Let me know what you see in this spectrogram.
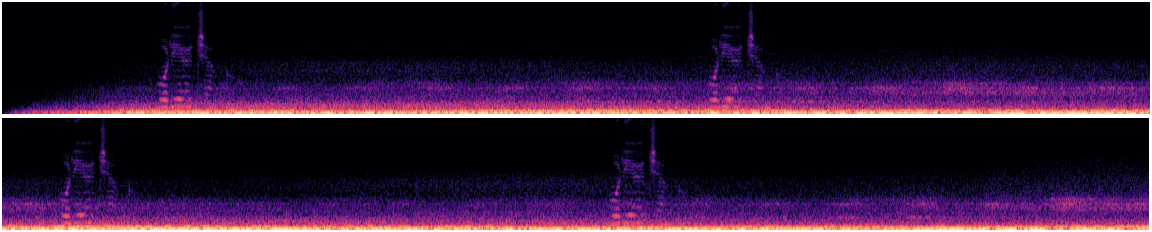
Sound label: low sub ominous drone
